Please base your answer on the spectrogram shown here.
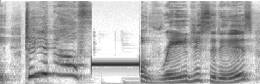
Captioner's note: beep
